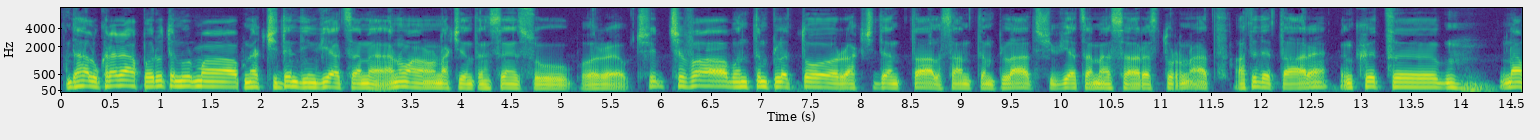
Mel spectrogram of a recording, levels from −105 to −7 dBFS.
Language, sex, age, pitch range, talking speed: Romanian, male, 30-49, 95-125 Hz, 135 wpm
